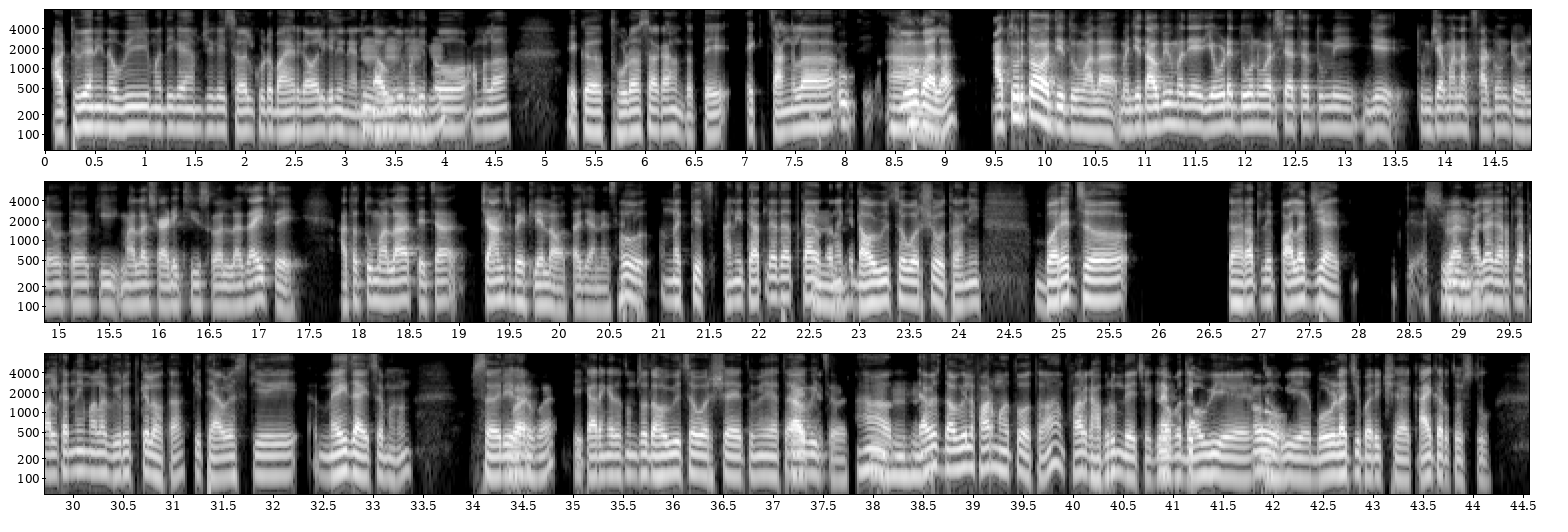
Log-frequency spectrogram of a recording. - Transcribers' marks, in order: other background noise
- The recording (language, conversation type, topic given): Marathi, podcast, तुमच्या शिक्षणाच्या प्रवासातला सर्वात आनंदाचा क्षण कोणता होता?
